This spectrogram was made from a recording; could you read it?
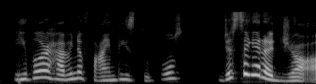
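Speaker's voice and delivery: usual speaking voice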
